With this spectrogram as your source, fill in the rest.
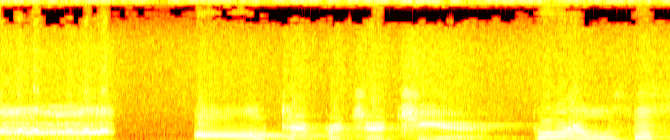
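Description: A boy speaks loudly.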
